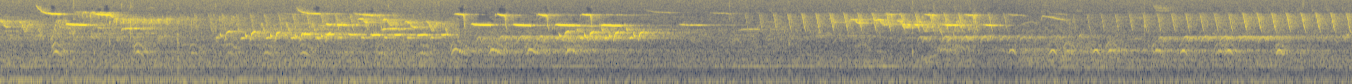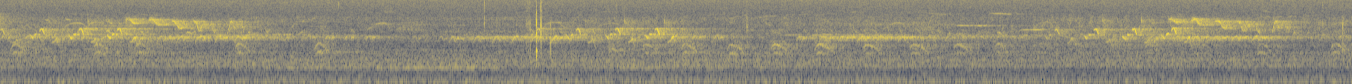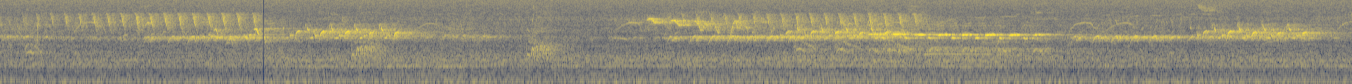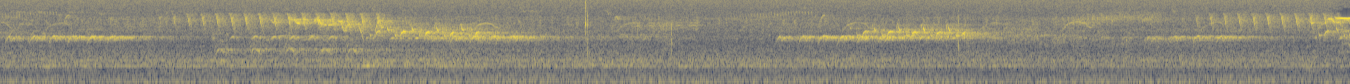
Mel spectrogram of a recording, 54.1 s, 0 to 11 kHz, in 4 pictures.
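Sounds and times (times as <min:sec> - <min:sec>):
low wind rumble: 0:00.0 - 0:54.0.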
